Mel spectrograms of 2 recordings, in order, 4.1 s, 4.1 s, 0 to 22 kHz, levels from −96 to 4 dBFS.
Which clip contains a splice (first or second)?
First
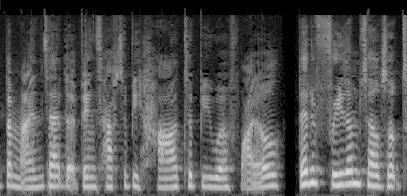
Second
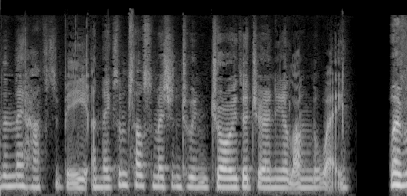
second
